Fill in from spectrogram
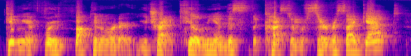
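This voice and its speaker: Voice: mid-range voice, lively intonation, fast, lightly acted. A man voicing an angry, indignant pizza customer complaining emphatically in a comedic story. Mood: furious. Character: angry profane male pizza customer, belligerent liar.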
